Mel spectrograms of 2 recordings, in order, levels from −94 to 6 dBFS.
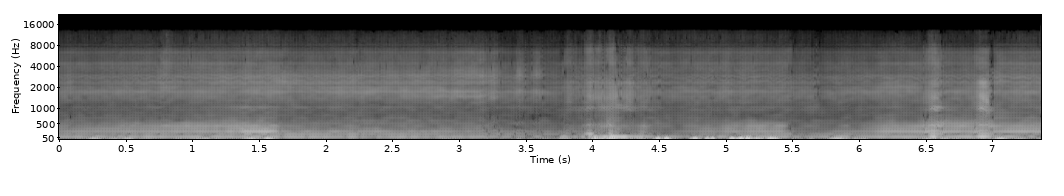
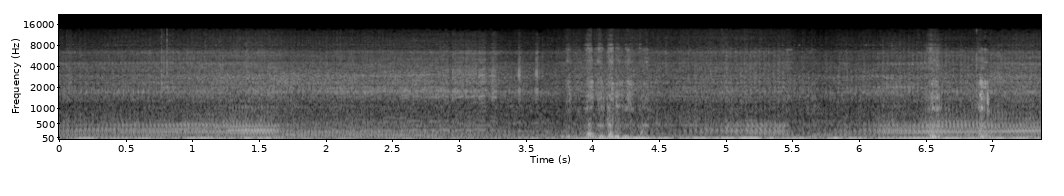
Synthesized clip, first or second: first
